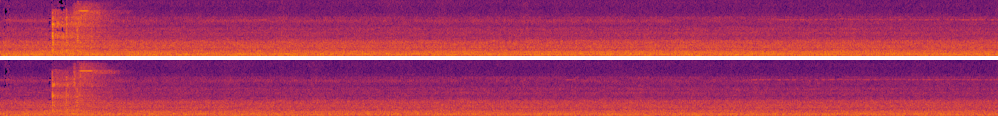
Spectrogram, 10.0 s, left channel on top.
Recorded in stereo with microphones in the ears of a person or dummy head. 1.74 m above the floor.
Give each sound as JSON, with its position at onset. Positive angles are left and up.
{"t": 0.5, "sound": "a dropped coin", "side_deg": 0, "distance_m": 1.1}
